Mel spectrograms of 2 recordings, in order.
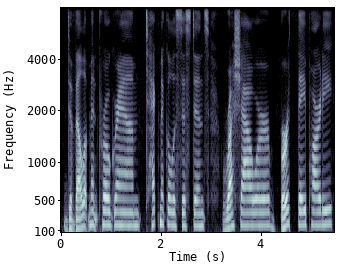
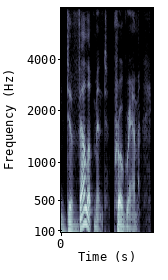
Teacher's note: For these compound nouns, the main stress falls on the first word.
